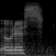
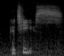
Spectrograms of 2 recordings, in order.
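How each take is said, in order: First: The name begins with a vowel sound. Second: The name begins with a K sound.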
